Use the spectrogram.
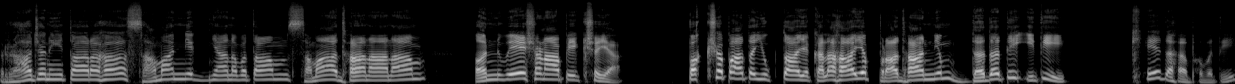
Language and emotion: Sanskrit, angry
